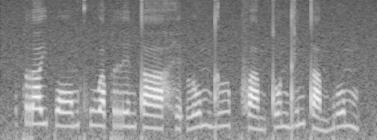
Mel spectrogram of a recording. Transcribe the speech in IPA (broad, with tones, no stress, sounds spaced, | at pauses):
p r a˥˩ j p ɔː˦˥ m kʰ w u˧ a̯ p r e˧ n t aː˨˩ h e˨˩ ʔ l o˥˩ m d ɯː˥˩ p̚ f a˨˩ m t o˥˩ n d i˥˩ n t a˩˦ m b o˥˩ m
